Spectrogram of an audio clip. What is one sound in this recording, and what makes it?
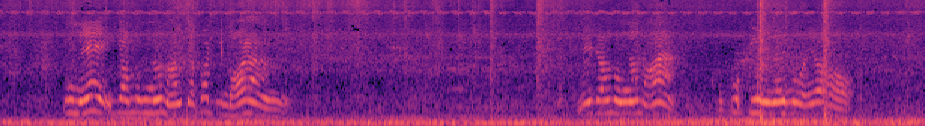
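A young child calls out loudly in a high, singsong voice nearby.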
